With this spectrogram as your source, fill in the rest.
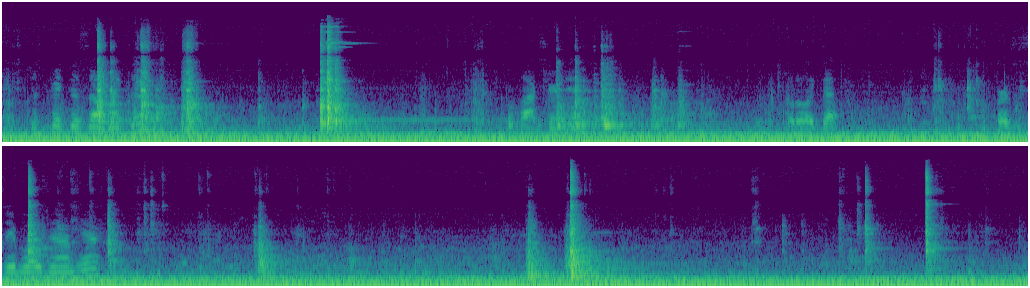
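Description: Metal pins and latches clank and knock against a steel frame.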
